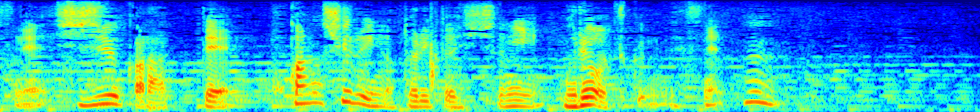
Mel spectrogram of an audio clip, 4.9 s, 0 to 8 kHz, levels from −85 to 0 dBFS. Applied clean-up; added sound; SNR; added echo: none; Clapping; 18 dB; none.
